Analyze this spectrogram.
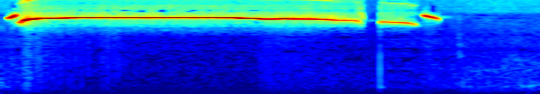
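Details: Hazel grouse whistling: a long, piercing, very high note held steady for nearly two seconds, then two short high notes in quick succession, with near silence around them.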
